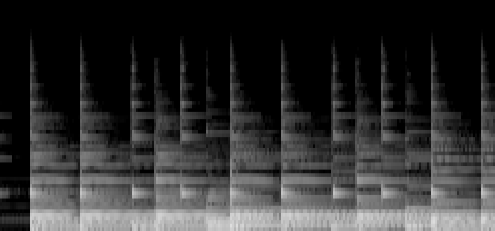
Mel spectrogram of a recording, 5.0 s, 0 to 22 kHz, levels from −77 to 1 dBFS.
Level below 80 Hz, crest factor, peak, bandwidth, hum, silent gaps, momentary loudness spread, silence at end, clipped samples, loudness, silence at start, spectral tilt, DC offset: -32 dBFS; 14 dB; -4 dBFS; 9.4 kHz; none; none; 5 LU; 0 s; under 0.1%; -19 LUFS; 0.3 s; -9 dB/octave; under 0.1%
